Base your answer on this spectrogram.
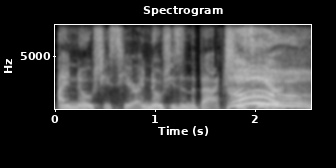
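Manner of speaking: put-on pushy, creepy, insistent sing-song voice. Retelling how a rejected date insisted she was at work: imitating a creepy insistent man. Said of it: "he's being that creepy".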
